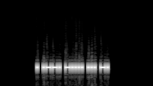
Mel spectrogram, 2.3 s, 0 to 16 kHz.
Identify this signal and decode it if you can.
Morse code, heard as a keyed tone, about 52 wpm, 700 Hz. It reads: EP6SN
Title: Code Groups - 5 Letter:Numbers - 50wpm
